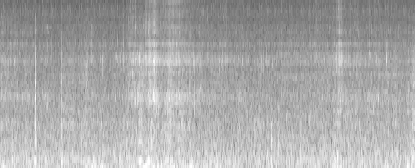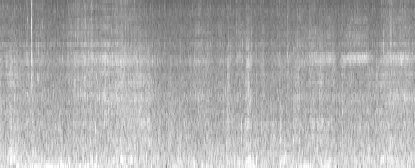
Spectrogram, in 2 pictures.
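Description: Sea water lapping and washing against breakwall rocks, with wind on the microphone; the wash swells a little a few times, around three seconds in and again near ten to eleven seconds.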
